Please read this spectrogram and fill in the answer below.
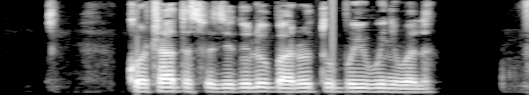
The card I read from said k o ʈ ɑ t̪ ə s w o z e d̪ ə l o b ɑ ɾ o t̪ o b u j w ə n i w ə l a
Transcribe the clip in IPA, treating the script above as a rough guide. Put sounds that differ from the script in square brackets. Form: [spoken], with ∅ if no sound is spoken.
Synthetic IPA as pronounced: k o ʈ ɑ [d̪] ə s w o z e d̪ ə l o b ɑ ɾ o t̪ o b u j w ə n i w ə l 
